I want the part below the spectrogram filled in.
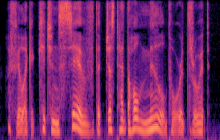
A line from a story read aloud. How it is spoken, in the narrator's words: murmured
